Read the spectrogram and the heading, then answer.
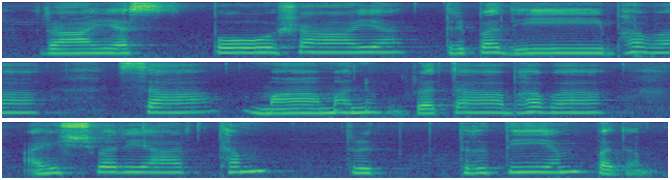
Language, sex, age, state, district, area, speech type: Sanskrit, female, 60+, Karnataka, Dakshina Kannada, urban, spontaneous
